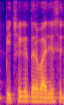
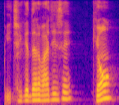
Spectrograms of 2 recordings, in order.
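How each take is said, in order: First: Said in the usual way. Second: High, rising disbelief; surprised echo question. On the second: Acted. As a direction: echo it back as a puzzled question. Grandfather echoes her in disbelief.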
